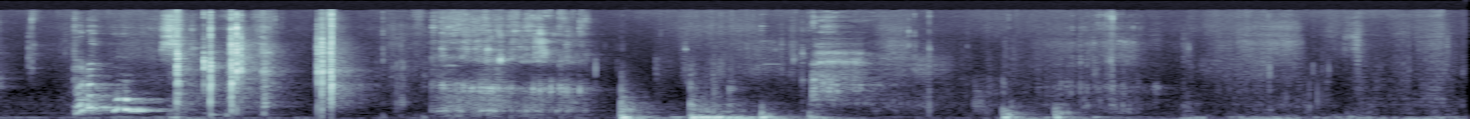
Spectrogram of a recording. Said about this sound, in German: Hier, soll ich auch noch was einschenken? Na, komm, Zur Feier an. des Tages ein leckeres Wasser.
